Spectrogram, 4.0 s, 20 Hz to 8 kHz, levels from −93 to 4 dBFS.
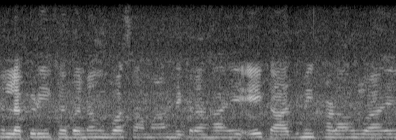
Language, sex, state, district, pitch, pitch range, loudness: Hindi, female, Bihar, Araria, 190 Hz, 185-195 Hz, -26 LUFS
